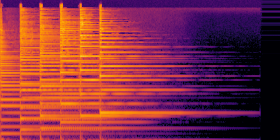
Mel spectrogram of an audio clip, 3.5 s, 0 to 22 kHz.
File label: G 7th Suspended 4th Sharp 5th; G7sus4#5 arpeggiated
